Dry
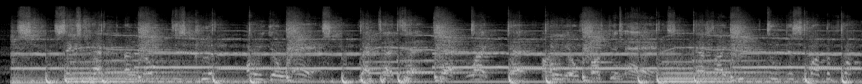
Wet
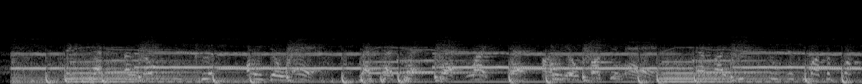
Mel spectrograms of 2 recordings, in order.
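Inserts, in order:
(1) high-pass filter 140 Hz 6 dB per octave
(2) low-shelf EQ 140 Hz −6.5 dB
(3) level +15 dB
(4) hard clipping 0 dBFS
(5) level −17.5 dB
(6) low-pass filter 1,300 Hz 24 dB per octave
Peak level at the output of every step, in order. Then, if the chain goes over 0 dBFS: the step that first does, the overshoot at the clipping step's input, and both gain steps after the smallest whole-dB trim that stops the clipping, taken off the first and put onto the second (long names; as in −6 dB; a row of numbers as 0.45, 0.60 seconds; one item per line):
−9.0, −9.5, +5.5, 0.0, −17.5, −16.5 dBFS
step 3, 5.5 dB
step 3 +9 dB, step 5 −11.5 dB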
